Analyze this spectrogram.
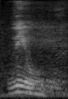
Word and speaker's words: Vi: ใหญ่ แค่ 10 บาท วิว แอป ซีรี่ ไวตี้ เกาหลี ที่ มี ภาค ไทย และ อีสาน เยอะ ที่ สุด ใน ลูก ดาวน์โหลด บน มือ ถือ ุ ่า เว็บ หน้า ทุก ที่ vi อ่าน ว่า วิว ใคร ๆ ก็ วิว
